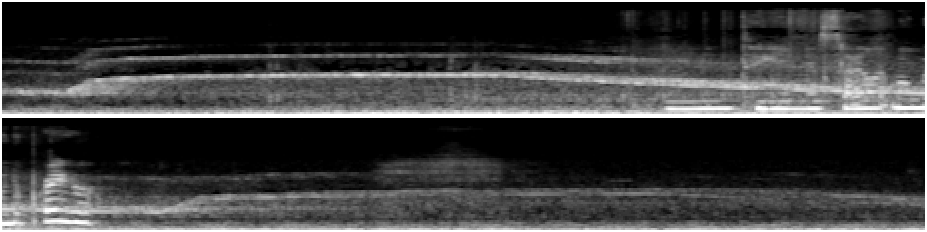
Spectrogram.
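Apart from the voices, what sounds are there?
emergency vehicle sirens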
